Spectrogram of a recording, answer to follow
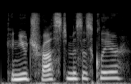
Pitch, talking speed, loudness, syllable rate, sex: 255 Hz, 230 wpm, -15 LUFS, 4.3 syllables/s, female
